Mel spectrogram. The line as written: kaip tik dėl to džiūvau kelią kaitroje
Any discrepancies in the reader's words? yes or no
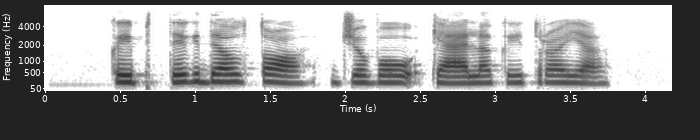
no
